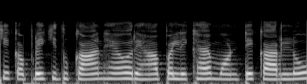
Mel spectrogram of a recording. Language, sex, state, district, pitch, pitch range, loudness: Hindi, female, Bihar, Vaishali, 255 Hz, 240-260 Hz, -16 LUFS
